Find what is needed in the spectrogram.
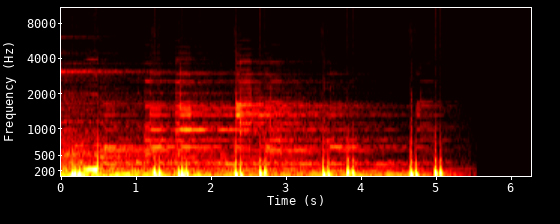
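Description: Heartbeat sound effect in a TV channel ident: paired low thumps like a heartbeat, about one pair a second, over a low droning hum. It cuts off about five and a half seconds in.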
